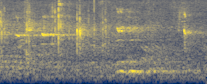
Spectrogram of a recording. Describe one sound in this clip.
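A table tennis ball bounces on a paddle.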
